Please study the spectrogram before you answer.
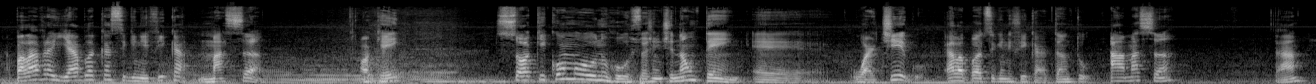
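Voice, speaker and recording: A man's voice: on the high side, very animated, takes it slowly, fairly bright tone, a little hiss or hum. A man with a Brazilian Portuguese accent, teaching a language lesson online and explaining patiently, often checking in with his listeners.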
